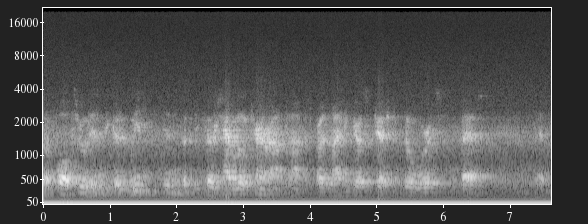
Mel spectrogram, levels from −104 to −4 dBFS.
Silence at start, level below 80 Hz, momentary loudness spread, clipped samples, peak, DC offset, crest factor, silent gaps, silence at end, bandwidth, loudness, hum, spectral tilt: 0 s; -54 dBFS; 15 LU; under 0.1%; -6 dBFS; 6%; 18 dB; none; 0 s; over 20 kHz; -24 LUFS; none; -5 dB/octave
